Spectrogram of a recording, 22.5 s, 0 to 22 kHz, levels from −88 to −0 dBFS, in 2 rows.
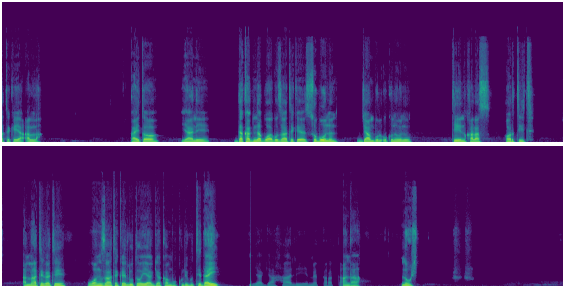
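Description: From 7.51 to 12.51 s there is a call bitrate drop. The encoder falls from 32 kbps to 16 kbps and stays low for about 4.9 s. The speech codes more coarsely there. It sounds rougher and watery until the rate recovers.

From 16.20 to 18.05 s the speech almost disappears, falling by about 30 dB. What remains is faint. The likely cause is one channel inverted, so the centred voice cancels when the two channels are summed to mono.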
